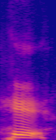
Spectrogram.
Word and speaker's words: he: So the first one is he.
